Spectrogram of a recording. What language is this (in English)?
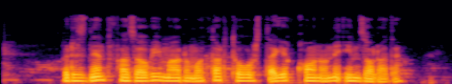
Uzbek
